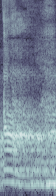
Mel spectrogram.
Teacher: a itu dikeluarkan dengan suara yang jelas tanpa dibarengi dengan udara udara dan baca huruf A itu enggak boleh dibaca O karena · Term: huruf hamzah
